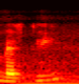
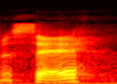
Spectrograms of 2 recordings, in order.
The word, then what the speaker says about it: Misty: Welcome to another Ashes of Creation video with me, and my lovely co-host, aka yes, Misty. or properly pronounced Miss Say, but you know, Only by you, Brad.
